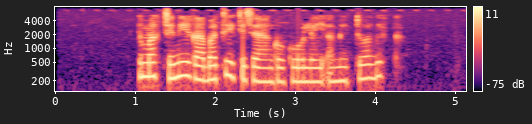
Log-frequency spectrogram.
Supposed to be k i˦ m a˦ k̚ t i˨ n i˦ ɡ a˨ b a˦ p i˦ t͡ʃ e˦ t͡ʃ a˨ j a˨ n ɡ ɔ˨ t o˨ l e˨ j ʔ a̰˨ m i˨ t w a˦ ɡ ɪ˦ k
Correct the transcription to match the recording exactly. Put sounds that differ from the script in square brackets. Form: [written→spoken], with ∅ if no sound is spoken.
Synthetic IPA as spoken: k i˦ m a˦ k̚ [t→t͡ʃ] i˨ n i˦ [ɡ→k] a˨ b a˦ [p→t] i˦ t͡ʃ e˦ t͡ʃ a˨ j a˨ [n→ŋ] ɡ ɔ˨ [t→k] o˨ l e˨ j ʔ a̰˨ m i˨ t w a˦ ɡ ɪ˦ k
